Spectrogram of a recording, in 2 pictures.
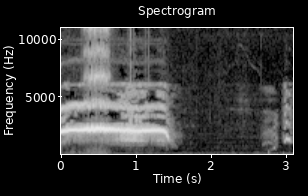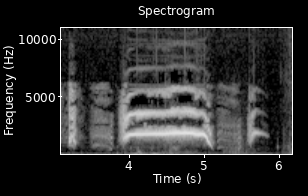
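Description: A recorded woman screams in two long, loud, high-pitched wails, each over a second. Short sharp yelps come between the wails and after them.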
